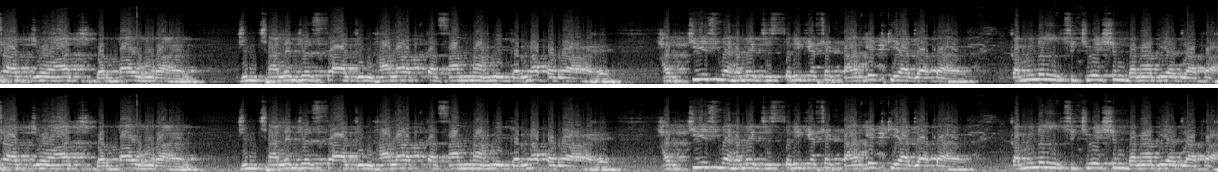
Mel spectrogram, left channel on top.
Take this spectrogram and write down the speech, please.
जो आज बर्ताव हो रहा है, जिन चैलेंजेस का, जिन हालात का सामना हमें करना पड़ रहा है, हर चीज में हमें जिस तरीके से टारगेट किया जाता है, कम्युनल सिचुएशन बना दिया जाता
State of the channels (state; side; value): noise; right; rumble, 15 dB below the sound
